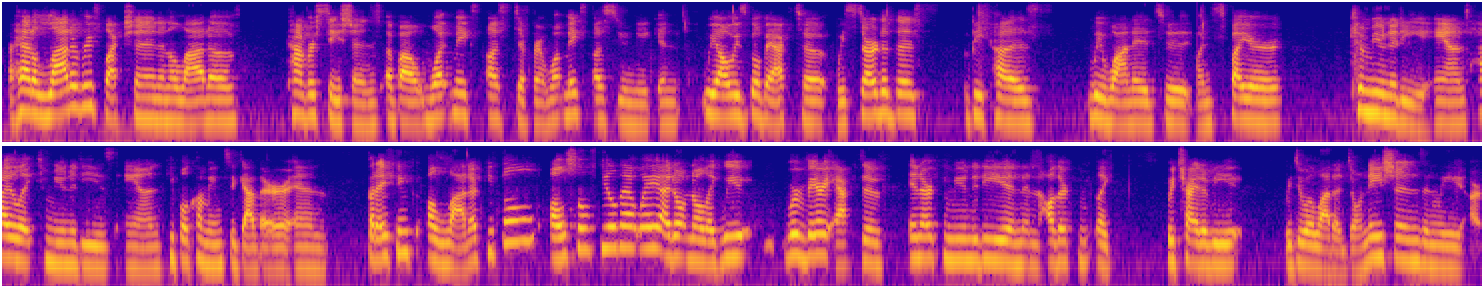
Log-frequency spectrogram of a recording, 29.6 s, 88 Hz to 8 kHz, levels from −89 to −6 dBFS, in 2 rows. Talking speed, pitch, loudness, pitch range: 165 wpm, 185 Hz, -20 LUFS, 165-210 Hz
